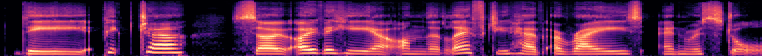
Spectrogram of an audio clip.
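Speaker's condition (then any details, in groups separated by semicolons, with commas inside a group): No condition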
